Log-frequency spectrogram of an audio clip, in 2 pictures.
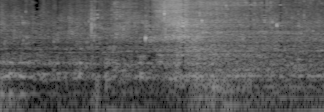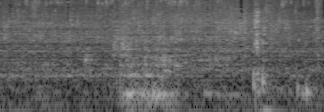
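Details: Toilet after replacing broken fill valve and sticking flapper (previously constantly running, leaking): strong rushing flush tapering into an even refill trickle, no hiss or running on afterward; flushing and refilling properly.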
